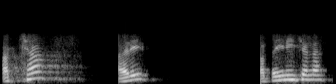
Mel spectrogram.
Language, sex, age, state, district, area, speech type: Hindi, male, 18-30, Madhya Pradesh, Jabalpur, urban, conversation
